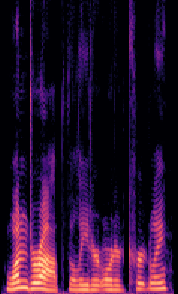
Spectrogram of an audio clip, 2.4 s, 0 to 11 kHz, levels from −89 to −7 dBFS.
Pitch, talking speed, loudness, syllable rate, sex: 200 Hz, 150 wpm, -19 LUFS, 5.5 syllables/s, male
